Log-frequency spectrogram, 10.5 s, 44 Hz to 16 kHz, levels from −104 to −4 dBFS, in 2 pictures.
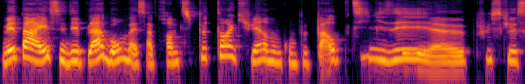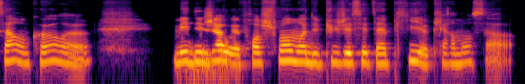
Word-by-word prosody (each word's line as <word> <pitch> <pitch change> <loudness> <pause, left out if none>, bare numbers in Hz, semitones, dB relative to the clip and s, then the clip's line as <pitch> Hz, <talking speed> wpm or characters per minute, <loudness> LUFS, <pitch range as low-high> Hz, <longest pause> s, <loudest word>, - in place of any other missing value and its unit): Mais 240 +6 +7
pareil, 260 -3 +8
c'est 235 - -1
des 225 +2 +1
plats, 220 +1 +6
bon, 230 +2 +2
bah, 250 - 0
ça - - -4
prend 200 +2 -3
un 205 - -5
petit 205 0 -4
peu 280 - -4
de - - -37
temps 320 +1 +2
à 315 - +3
cuire 240 -4 -2
donc 210 -2 -6
on 190 - -6
peut 200 - -12
pas - - +1
optimiser, 240 - -2
heu, 105 +1 -2
plus 245 -1 -8
que 225 -2 -2
ça 225 +1 0
encore, 210 +1 -4
heu. - - -5 0.9
Mais 215 +2 +2
déjà, 215 +2 +4
ouais 180 -3 +2
franchement, 205 +5 +1
moi, 215 -1 +2
depuis 195 +1 -4
que - - -7
j'ai 200 -1 +5
cette 200 0 -3
appli, 190 +4 -3
clairement, 195 +1 -8
ça 210 - -9
215 Hz, 225 wpm, -24 LUFS, 195-235 Hz, 0.9 s, pareil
